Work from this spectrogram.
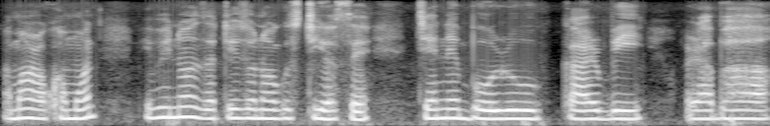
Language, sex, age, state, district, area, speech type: Assamese, female, 18-30, Assam, Dibrugarh, rural, spontaneous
